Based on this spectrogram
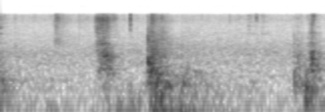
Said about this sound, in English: Just having a look at the doors and just opening up the car. So the front doors have that lovely sort of heavy front door sound. Listen to the back doors.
